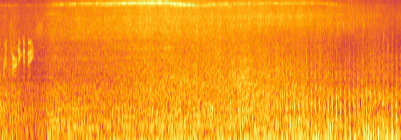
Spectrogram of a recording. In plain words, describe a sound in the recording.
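A helicopter's rotor thumps and roars close by, growing louder.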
